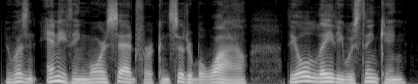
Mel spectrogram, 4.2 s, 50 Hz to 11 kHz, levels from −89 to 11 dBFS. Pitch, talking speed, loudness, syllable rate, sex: 130 Hz, 200 wpm, -17 LUFS, 6.8 syllables/s, male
